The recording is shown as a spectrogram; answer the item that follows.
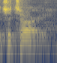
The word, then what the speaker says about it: Chitauri: The Chitauri.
